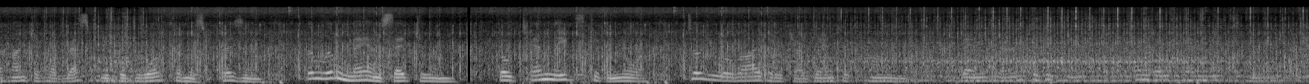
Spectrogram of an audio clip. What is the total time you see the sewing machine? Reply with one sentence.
The sewing machine can be heard for 7 seconds in total.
